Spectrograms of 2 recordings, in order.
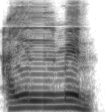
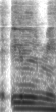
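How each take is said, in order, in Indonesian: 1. Kata itu diakhiri dengan bunyi n yang terdengar. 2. Kata itu diakhiri dengan vokal tanpa n. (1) "harus dimunculkan nun sakinnya" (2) "bukan hanya sekedar baca ilmi saja"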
